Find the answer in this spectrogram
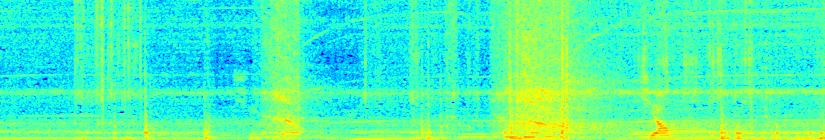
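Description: Electric juicer running with a steady motor hum while fruit and vegetables are pushed down its feed chute. The motor note sags under load twice, about two and four seconds in, with crunching as the produce is shredded.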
